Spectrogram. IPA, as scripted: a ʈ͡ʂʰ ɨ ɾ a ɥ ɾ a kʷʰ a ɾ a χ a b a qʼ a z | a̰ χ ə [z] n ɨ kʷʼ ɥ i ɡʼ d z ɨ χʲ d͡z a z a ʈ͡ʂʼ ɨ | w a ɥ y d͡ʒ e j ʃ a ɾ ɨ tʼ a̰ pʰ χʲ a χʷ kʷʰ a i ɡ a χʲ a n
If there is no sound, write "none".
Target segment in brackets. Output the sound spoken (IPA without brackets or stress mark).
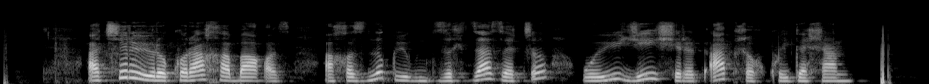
z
